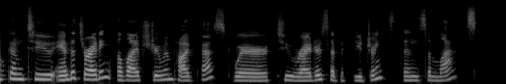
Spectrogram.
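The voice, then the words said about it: Stuffy, congested voice. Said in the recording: “if I sound a little stuffy ... I finally caught COVID ... I still have the sound of COVID”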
